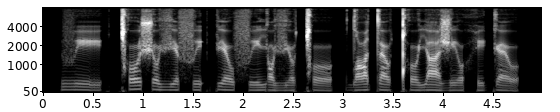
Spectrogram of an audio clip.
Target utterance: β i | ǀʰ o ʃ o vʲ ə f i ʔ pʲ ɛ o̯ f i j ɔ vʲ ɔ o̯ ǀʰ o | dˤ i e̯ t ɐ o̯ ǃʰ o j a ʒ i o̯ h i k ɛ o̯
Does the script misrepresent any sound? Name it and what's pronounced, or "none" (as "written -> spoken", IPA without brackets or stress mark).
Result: ə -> ɛ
